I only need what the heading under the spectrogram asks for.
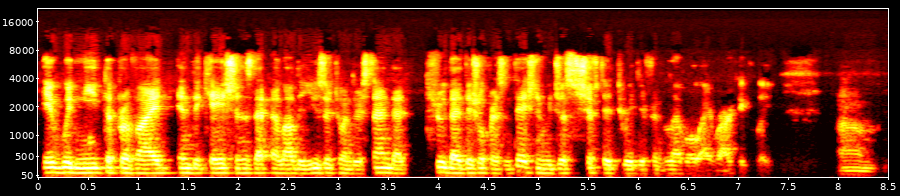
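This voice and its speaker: A man explaining as an expert in an informal webinar Q&A, thinking aloud and rephrasing as he goes. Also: on the low side. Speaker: accessibility expert presenting a webinar. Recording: muffled, band-limited webinar audio.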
